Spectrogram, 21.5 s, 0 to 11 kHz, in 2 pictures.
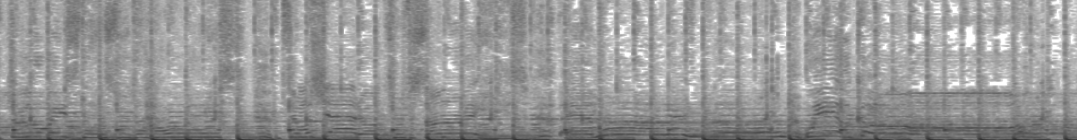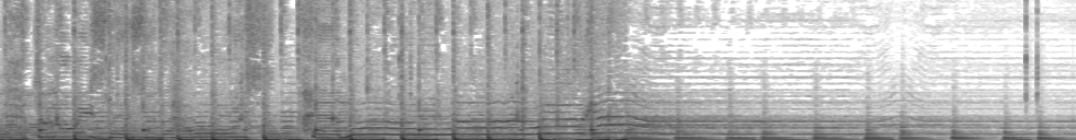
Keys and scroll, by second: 0.7 ctrl+alt+z, 0.9 ctrl+alt+z, 1.4 ctrl+alt+z, 2.6 ctrl+d.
